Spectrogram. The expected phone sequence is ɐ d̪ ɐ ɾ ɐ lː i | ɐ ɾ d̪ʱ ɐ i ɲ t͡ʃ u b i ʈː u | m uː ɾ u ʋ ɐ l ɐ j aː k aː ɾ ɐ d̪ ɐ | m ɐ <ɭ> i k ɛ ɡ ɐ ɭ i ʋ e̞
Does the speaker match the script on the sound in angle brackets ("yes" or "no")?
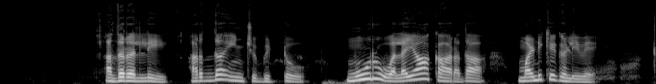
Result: no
